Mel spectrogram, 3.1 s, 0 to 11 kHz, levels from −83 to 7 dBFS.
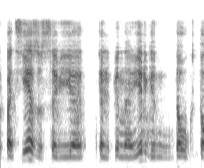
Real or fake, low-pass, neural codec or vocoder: fake; 7.2 kHz; codec, 16 kHz, 16 kbps, FreqCodec, smaller model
